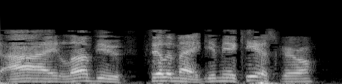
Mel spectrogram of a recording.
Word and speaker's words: philema: It's P-H-I-L-E-M-A, philema. Philema.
